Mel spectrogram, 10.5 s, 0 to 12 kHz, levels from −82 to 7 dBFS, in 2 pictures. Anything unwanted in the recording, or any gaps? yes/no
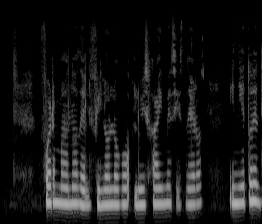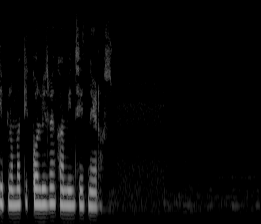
no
